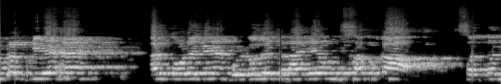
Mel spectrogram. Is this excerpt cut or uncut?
cut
